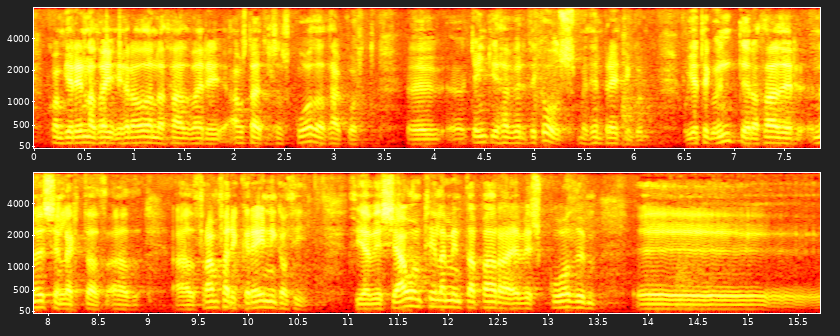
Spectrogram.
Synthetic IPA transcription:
kʰɔmçɛɾɪnːawθajhɛɾawðanːaðθaðvaːjɾɪa̰wst̪ajðɪt̪ʰɪlsaðskɔːðaθakʰɔr̥t̪ | cejɲcɪðhɛvɪvɛɾɪt̪ʰɪlkoːwðsmɛðθɪmpɾeːjt̪iŋkʏmɔɣjɛt̪ejkʏnt̪ɪɾaðθaðɛɾnœɥðsɪnlɛxt̪aðað | aðfɾamfaːɾɪkɾeːjniŋkawθi | θiaðvɪðsjaːwʏmt̪ʰɪlaðmɪnt̪apaːɾaɛvɪðskɔːðʏm

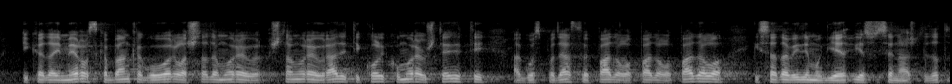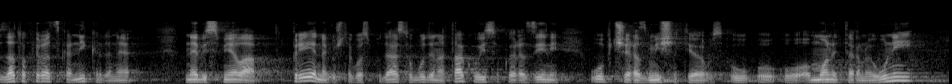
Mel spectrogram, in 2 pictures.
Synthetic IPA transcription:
ikad̪ajimje̞ʋɾo̞pskabaŋkaɡo̞ʋo̞ɾilˠaʃt̪ad̪amo̞ɾajuʃt̪amo̞ːɾajuɾaːd̪it̪iko̞likʰo̞mo̞ːɾajuʃt̪e̞ːd̪it̪i | a̰ɡo̞spo̞d̪aːɾst̪ʋojepad̪alˠo̞pad̪alo̞pad̪alˠo̞isad̪aʋid̪imo̞ɡd̪jeɡdje̞su̥senaʃliazat̪o̞xr̩ʋat̪skanikad̪ane | ne̞bismje̞la | pɾije̞ne̞ɡo̞ʃt̪oɡo̞spod̪aːɾst̪ʋo̞bud̪e̞nat̪akojʋiso̞̥ko̞jɾazini | ṵo̞pt͡ʃe̞ɾazmiːʃʎat̪ioeopu | mo̞ne̞t̪aɾno̞juːniji

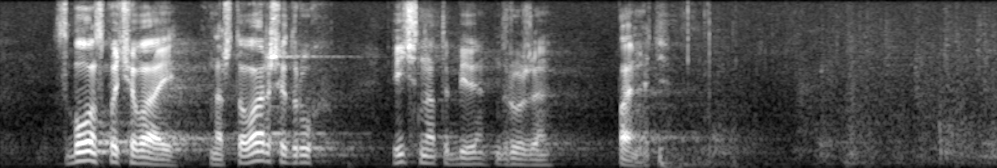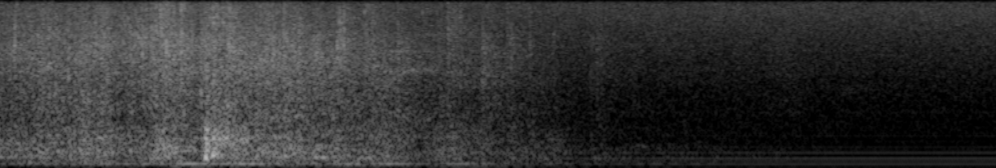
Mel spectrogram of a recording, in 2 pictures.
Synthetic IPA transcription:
zbɔɔmspɔt͡ʃɪʋɑjnɐʃt̪ɔʋɑɾɪʃɪjd̪ɾux | ʋʲit͡ʃnɐt̪ɔbʲid̪ɾuʒɛ | pamʲjɐ̰tʲ

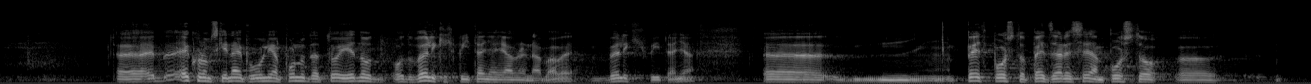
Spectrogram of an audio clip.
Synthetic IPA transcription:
eko̞no̞mskinaːjpobolʲnijapo̞nud̪at̪o̞ːjeje̞d̪nood̪ʋe̞likixpiːt̪aɲajaːʋne̞naːba̰ʋe̞̰ʋe̞likixpiːt̪a̰ɲa̰ | pe̞ːt̪po̞st̪o̞peːt̪zaːɾesːe̞d̪ampo̞st̪o̞

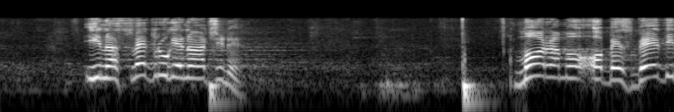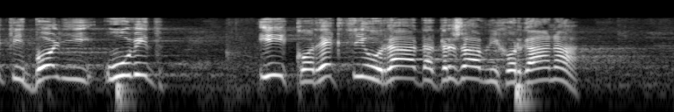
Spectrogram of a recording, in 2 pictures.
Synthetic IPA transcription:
inasʋe̞d̪ɾuɡe̞naːt͡ʃinḛ | mo̞ːɾamo̞ʔobe̞zbe̞ːd̪it̪ibo̞ʎiuːʋid̪ | iko̞ɾe̞kt̪sijuɾaːd̪ad̪r̩ʒaːʋnixo̞ɾɡaːna

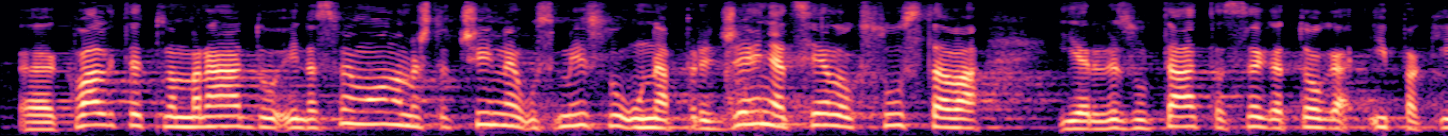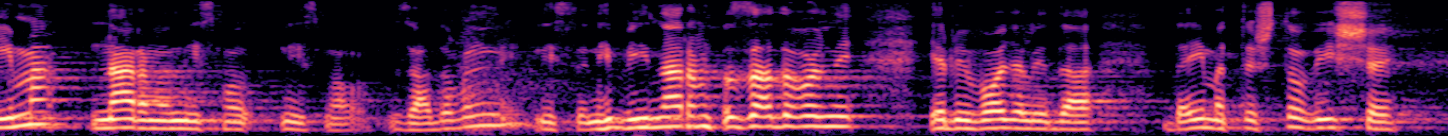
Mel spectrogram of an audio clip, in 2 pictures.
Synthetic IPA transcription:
kʋalit̪et̪no̞mɾaːd̪uʔinasʋe̞muo̞no̞me̞ʃt̪o̞t͡ʃineusmiːslˠuːnapɾe̞d͡ʑe̞ːɲat̪sjeːlˠo̞ɡsuːst̪aʋa | jeɾːe̞zulˠt̪aːt̪asʋe̞ɡat̪o̞ɡa̰ʔipakimanaːɾaʋno̞niːsmoniːsmo̰zad̪o̞ʋo̞ʎniniːst̪eniʋinaːɾaʋnozad̪o̞ʋo̞ʎnijeɾbiʋo̞ʎe̞lid̪a | d̪aimat̪e̞ʃt̪o̞ʋiʃe

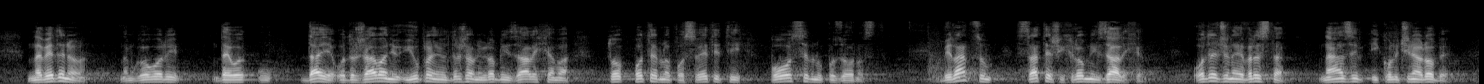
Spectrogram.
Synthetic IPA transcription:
naʋe̞d̪e̞nonamɡo̞ʋo̞ɾi | d̪ | d̪aje̞ʔo̞d̪r̩ʒaːʋaːɲuʔiupɾaʋlʎeɲud̪r̩ʒaːʋnimɾo̞bnimzaːlixama | opo̞t̪ɾe̞bno̞po̞sʋe̞ːt̪it̪ipo̞ːse̞bnupo̞zo̞ːɾno̞̰st̪ | bilˠant̪so̞mst̪ɾat̪e̞ʃkixɾo̞bnixzaːlixa̰ | o̞d̪ɾe̞d͡ʑe̞naje̞ʋr̩st̪a | naːziʋiko̞lit͡ʃinaɾo̞be̞̰

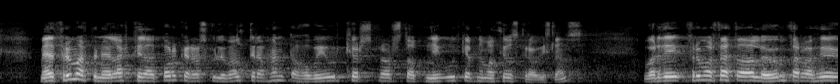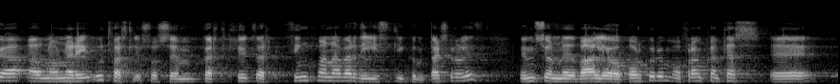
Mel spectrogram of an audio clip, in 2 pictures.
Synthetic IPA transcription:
mɛðfɾʏmvar̥pʏnɪɛlajxt̪ʰːɪlaðpɔɾkaɾaɾ̥skʏːlʏvalt̪ɪɾavɦant̪aɦawvɪuɾ̥cʰœrskɾawr̥st̪ɔpnɪuːt̪cɛpnʏmawθjowðskɾawist̪ant̪s | ɔvɛɾðɪfɾʏmvar̥t̪θɛht̪aðalœːɣʏmθaɾvaɾɦʏːɣaːðnaːwnaɾɪuːt̪var̥st̪lʏsvɔsɛmkʰv̥ɛr̥t̪l̥ʏːt̪vɛr̥kθiŋkmanːavɛɾðɪist̪liːkʏmt̪akskɾawlɪð | ʏmsjownmɛðvaːlɪawpɔɾkʏɾʏmɔɣfɾamkʰvant̪θɛs

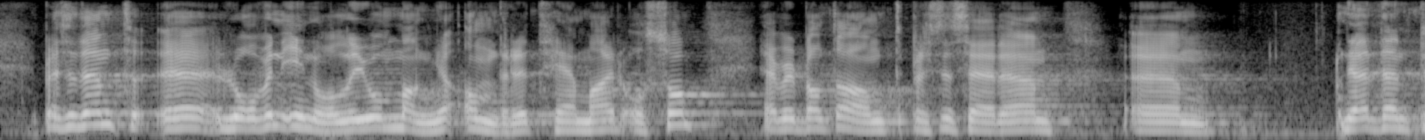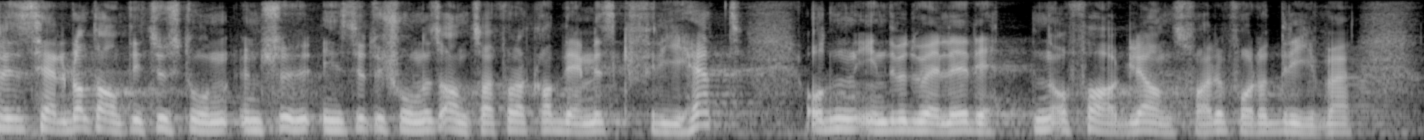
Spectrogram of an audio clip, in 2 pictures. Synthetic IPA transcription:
pʰɾɛsɪd̪ɛnt̪loːʋənɪnːhɔlːəɾjʊmɑŋːəʔɑnd̪ɾət̪ʰeːmɑɾɔsːɔjæɪʋɪlblɑnt̪ɑːnt̪pʰɾɛsɪseːɾə | ɛd̪ɛnpʰɾɛsɪseːɾəblɑnt̪ɑːnt̪ | ɪnst̪ɪt̪ʉʂuːnənsɑnsʋɑːɾfɔɾɑkɑd̪eːmɪskfɾiːɦeːt̪ʔɔd̪ɛnʔɪ̰nd̪ɪʋɪd̪ʉɛlːəɾɛt̪ːn̩ʔɔ̰fɑ̰ːɡlɪəɑnsʋɑ̰ːɾəfɔɾɔd̪ɾiːʋə

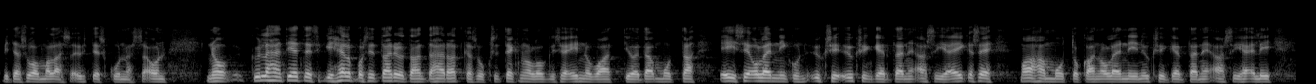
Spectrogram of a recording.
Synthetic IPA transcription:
mit̪æsuɑmɑlɑisesːɑ̰yht̪eiskunːɑsːɑ̰onnokylːæhænt̪iet̪ːˑesikːˑihelpost̪it̪t̪ɑrjot̪ɑːnt̪æhærɑt̪kɑsuksit̪eknoloɡisiɑinːoʋɑːt̪ːˑioit̪ɑmut̪ːɑeiseolenniːŋkunyksiyksiŋkert̪ɑinḛʔɑsiɑeikæsemɑːhɑmːuːt̪ːokɑːnolenniːnyksiŋkert̪ɑinḛʔɑsiɑeli

